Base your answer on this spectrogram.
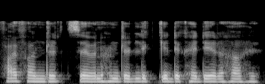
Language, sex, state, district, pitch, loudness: Hindi, male, Arunachal Pradesh, Longding, 135 Hz, -16 LUFS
